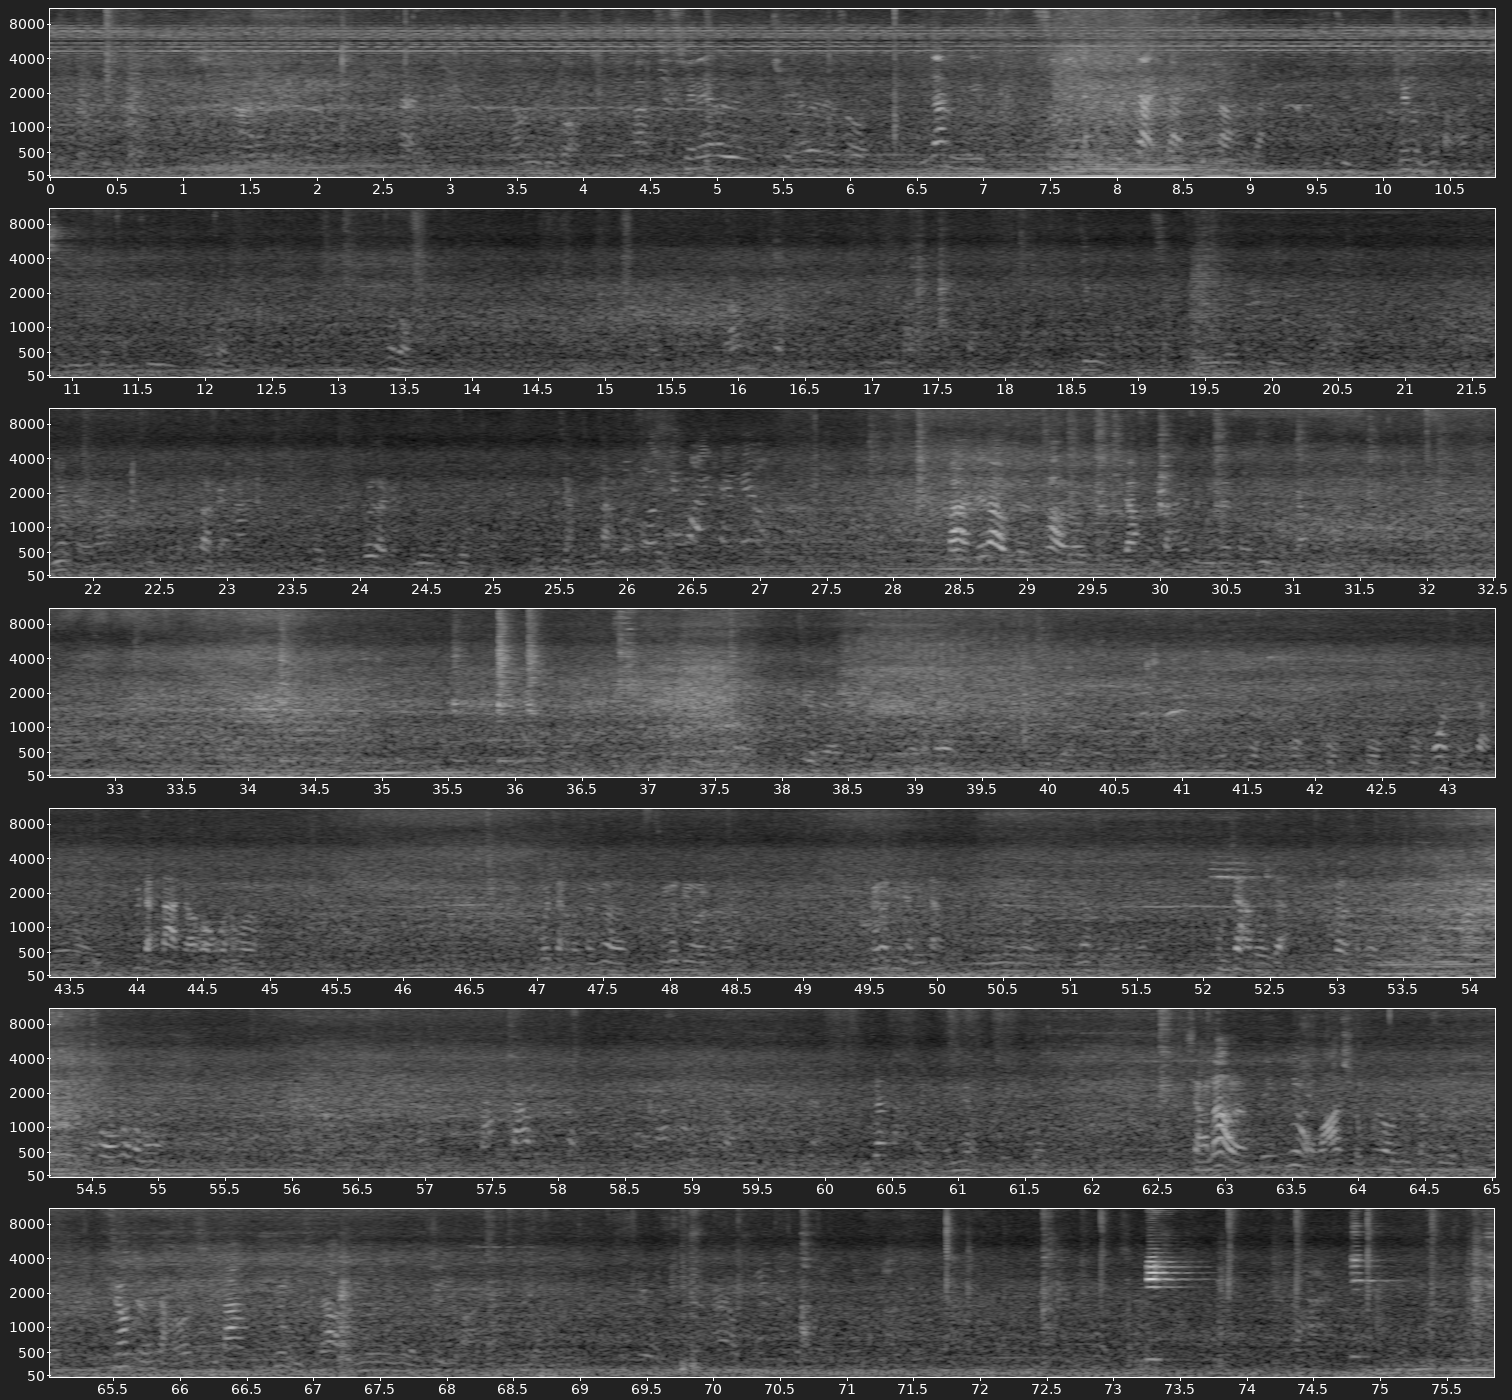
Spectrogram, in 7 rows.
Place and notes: {
  "title": "北投區中和里, Taipei City - At the roadside",
  "date": "2014-06-21 22:15:00",
  "description": "In front of fried chicken shop, Traffic Sound\nSony PCM D50+ Soundman OKM II",
  "latitude": "25.14",
  "longitude": "121.50",
  "altitude": "29",
  "timezone": "Asia/Taipei"
}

